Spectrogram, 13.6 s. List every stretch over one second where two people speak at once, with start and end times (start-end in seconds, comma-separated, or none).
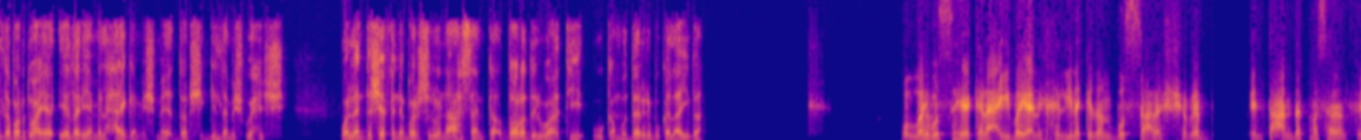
none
